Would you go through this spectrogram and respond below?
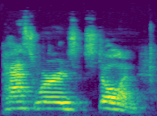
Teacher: when we have RDS together it makes a Z sound and the Z and the S are similar sounds and the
